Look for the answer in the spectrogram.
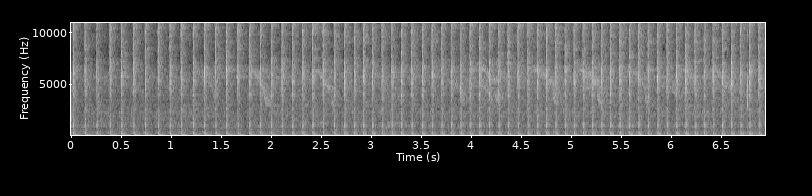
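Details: Yamaha Jupiter Z motorcycle kick-started for a charging (stator) test: crisp, regular single-cylinder putt-putt at steady idle, no knocking or misfire; healthy running.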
